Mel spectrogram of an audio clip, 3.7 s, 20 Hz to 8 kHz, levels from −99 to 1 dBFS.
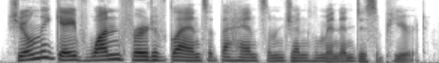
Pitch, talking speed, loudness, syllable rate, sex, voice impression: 160 Hz, 195 wpm, -21 LUFS, 6.9 syllables/s, female, feminine, very adult-like, slightly fluent, intellectual, slightly sharp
